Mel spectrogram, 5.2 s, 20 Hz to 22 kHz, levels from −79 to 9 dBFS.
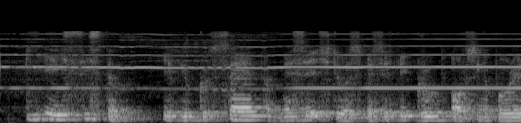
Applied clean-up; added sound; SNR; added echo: none; Bowed string instrument; 8 dB; reverberation time 0.6 s.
